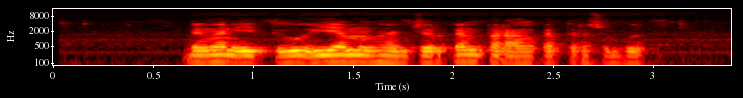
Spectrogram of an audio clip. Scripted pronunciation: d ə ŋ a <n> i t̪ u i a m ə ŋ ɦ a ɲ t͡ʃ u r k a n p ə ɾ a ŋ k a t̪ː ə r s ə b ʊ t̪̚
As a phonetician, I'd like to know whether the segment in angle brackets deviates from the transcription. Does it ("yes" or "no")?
no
